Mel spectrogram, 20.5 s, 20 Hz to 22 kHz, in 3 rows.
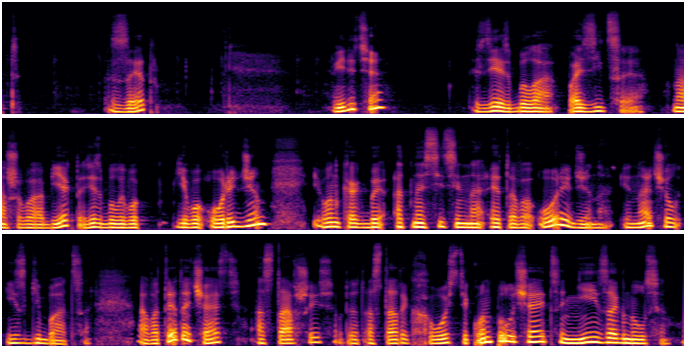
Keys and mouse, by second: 0.1-0.5 alt+middle drag, 1.0-1.5 ctrl+alt+middle drag, 1.7-2.2 alt+middle drag, 2.8 alt+middle click, 3.2 middle drag, 3.6 alt+middle click, 9.7-10.0 middle drag, 14.4 middle click.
